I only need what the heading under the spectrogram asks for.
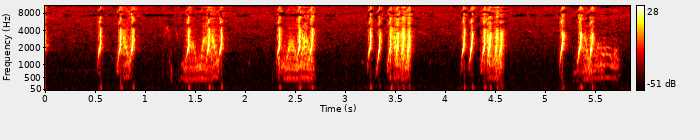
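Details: Common quail calling at night, a recording used for hunting, described as female: six evenly spaced bursts, each a quick set of sharp triple notes trailing into a short rasping buzz.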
